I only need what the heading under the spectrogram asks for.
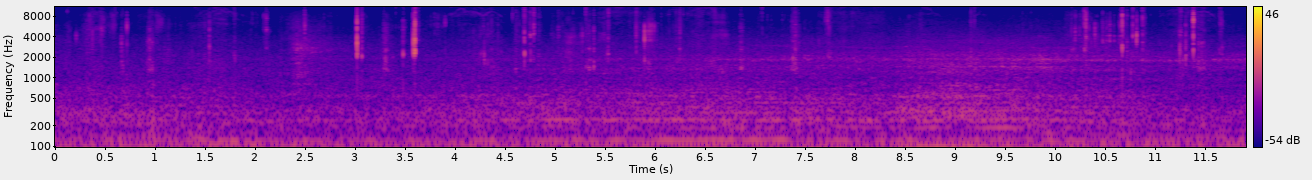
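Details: Scattered crunching and clicking sounds over a low indoor rumble, with no animal voice.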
